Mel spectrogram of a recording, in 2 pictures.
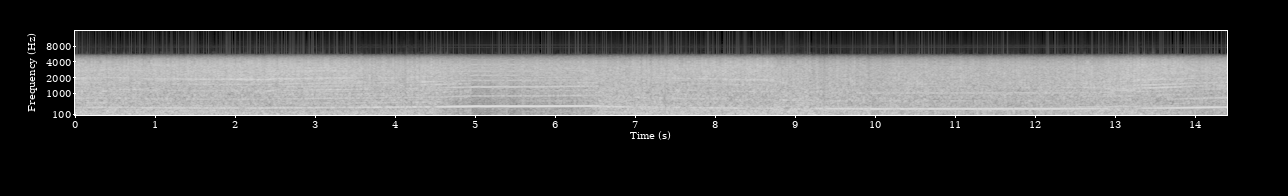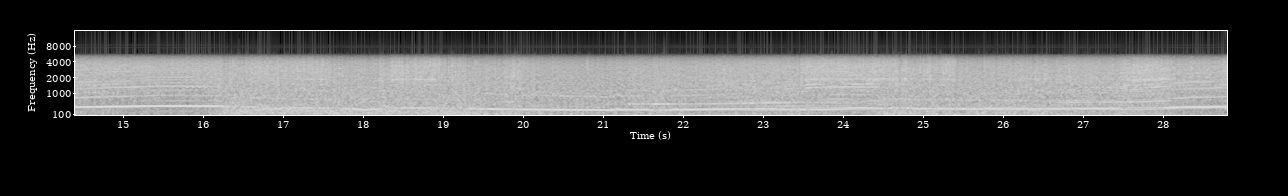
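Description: Inline-four sportbike engine running hard at high revs on track, its pitch climbing under acceleration and falling away under braking several times, with wind rushing over the microphone.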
